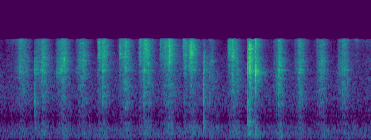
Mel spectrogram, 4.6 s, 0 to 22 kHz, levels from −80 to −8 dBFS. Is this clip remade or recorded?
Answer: recorded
